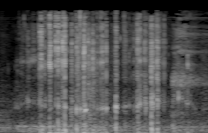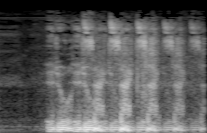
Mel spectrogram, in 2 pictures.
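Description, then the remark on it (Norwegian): Crisp crunching of food being chewed in quick irregular bites for a few seconds, then a voice starts talking loudly and the chewing fades under it. “Tror du får minus på spising i dag?”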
